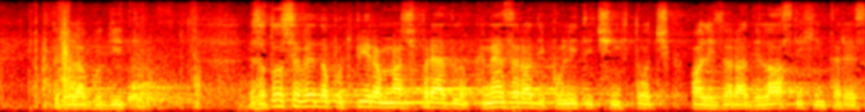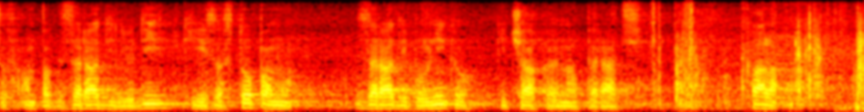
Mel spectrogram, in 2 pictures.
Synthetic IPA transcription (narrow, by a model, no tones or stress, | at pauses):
pɾilaɡɔd̪iːt̪i | zat̪oːsɛʋeːd̪apɔt̪piːɾamnaʃpɾɛːd̪lɔknɛzaɾaːd̪ipɔliːt̪it͡ʃnixt̪oːt͡ʃkalizaɾaːd̪ilaːst̪nixint̪ɛɾeːsɔwa̰mpaɡzaɾaːd̪iljud̪iːkiːɣzast̪oːpamɔ | zaɾaːd̪ibɔlniːkɔwkit͡ʃaːkajɔnaɔpɛɾaːt̪sij | xʋaːla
